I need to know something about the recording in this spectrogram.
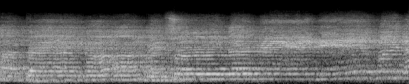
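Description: A group of men chanting a devotional refrain together into microphones, with long held, wavering notes.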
